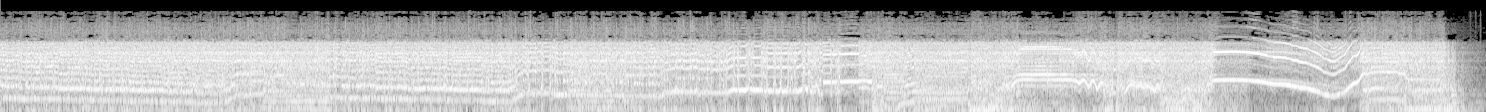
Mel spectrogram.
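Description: Electric guitar holding a long sustained note that slides slowly down in pitch, then moves into short bends. Near the end it dives steeply in pitch and swoops back up, and the sound cuts off soon after.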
